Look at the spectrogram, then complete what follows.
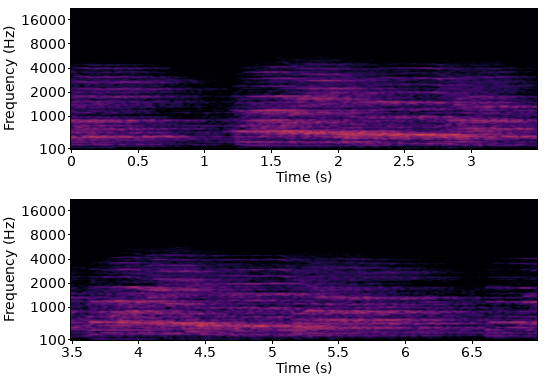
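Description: Congregation singing a hymn together in long held notes, with a short pause between phrases about a second in and another near the end.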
